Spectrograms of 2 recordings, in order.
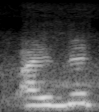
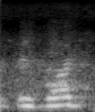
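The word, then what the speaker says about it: pivot: cross tabulation को हम कहीं ना कहीं कॉन्टिजेंसी टेबल्स भी कहते हैं, और हम इसको पाइवट टेबल या पिवट टेबल, जो भी प्रोनाउंसिएशन आपकी रहती है, पाइवट टेबल के साथ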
